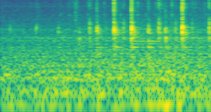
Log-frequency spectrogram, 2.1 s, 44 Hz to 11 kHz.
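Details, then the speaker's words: Eskimo 121050B metal box fan running: light irregular ticking and clattering over a soft low hum, lots of rattle but no fore-aft play; owner suspects worn bearings, not confirmed. "there's really not any play forwards and back there's a lot of rattle though"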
